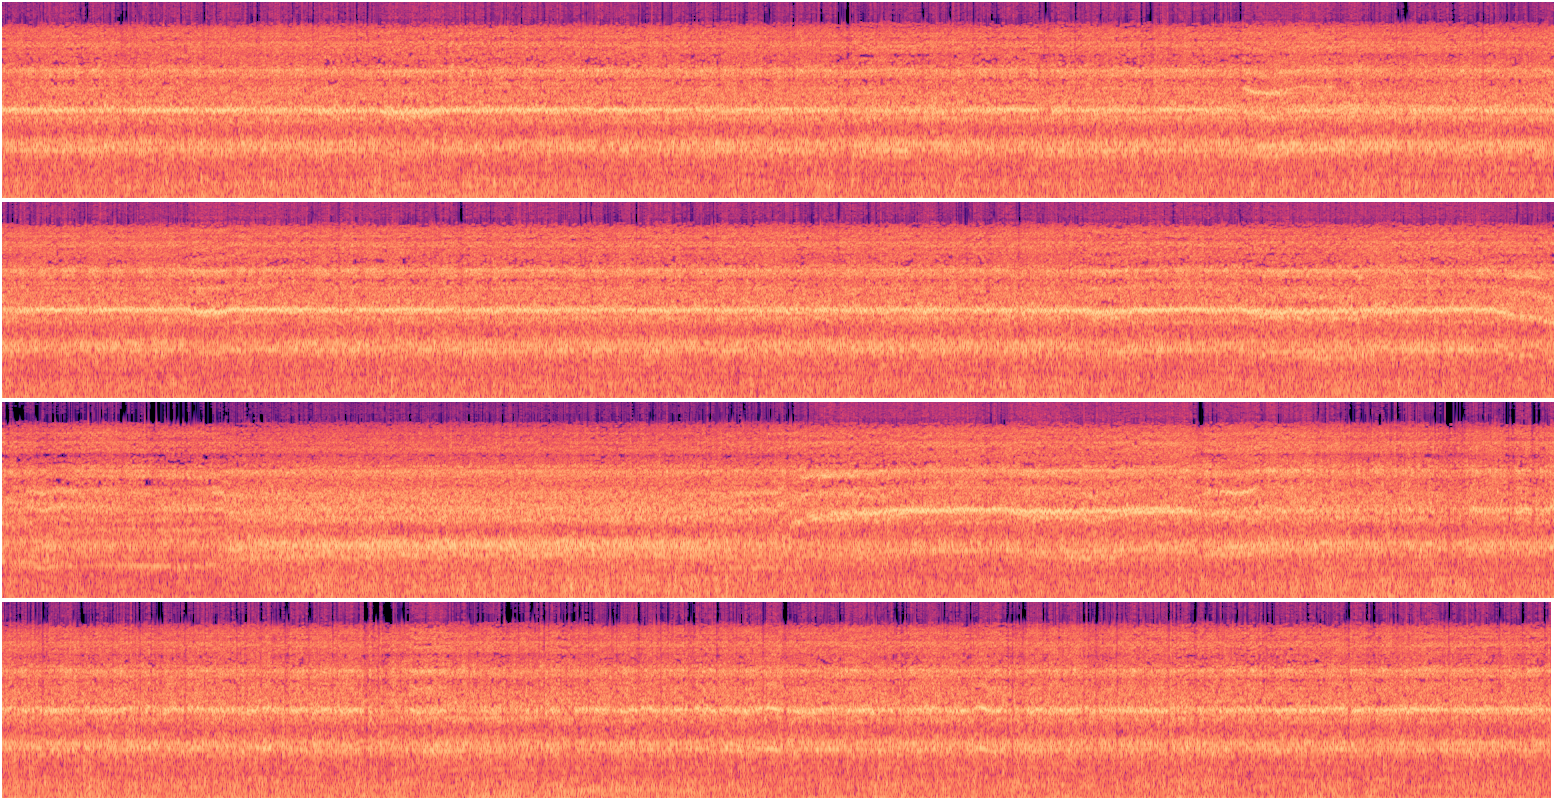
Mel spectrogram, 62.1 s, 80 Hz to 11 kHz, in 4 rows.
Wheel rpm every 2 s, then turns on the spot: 230, 230, 230, 230, 230, 230, 230, 230, 230, 230, 230, 230, 230, 230, 220, 210, 160, 160, 160, 170, 220, 220, 230, 230, 230, 230, 230, 230, 230, 230, 230.
none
